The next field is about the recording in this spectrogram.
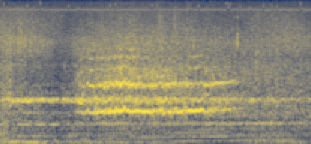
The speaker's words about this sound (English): Panicked, the girl and her boyfriend looked at each other, and without a word, he got in put the car in drive and punched the gas.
